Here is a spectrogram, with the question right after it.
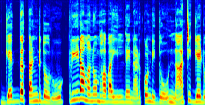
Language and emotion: Kannada, disgusted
